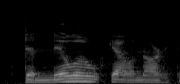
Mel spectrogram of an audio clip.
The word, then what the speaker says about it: Danilo Gallinari: And then there is, I'm going to try my best at pronouncing this name, Danilo Gallinari. Did I say that right? Yeah, I said that right.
